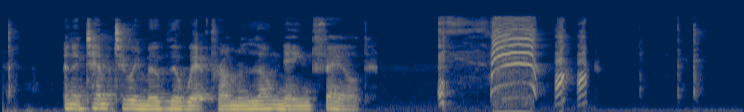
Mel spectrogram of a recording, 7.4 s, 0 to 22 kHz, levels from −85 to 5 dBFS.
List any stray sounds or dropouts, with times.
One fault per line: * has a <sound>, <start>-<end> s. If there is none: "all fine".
* has a laugh, 4.4-5.9 s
